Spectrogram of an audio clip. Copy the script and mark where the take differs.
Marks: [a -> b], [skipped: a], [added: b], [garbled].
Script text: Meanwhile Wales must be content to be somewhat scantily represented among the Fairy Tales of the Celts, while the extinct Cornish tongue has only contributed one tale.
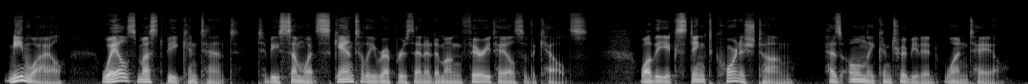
Meanwhile Wales must be content to be somewhat scantily represented among [skipped: the] Fairy Tales of the Celts, while the extinct Cornish tongue has only contributed one tale.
